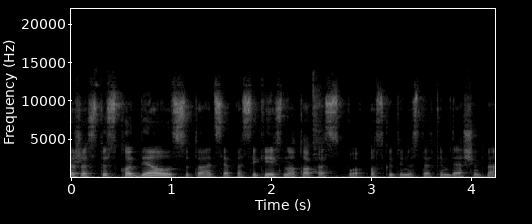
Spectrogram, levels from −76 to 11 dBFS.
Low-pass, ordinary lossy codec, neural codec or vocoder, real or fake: 14.4 kHz; MP3, 96 kbps; vocoder, 48 kHz, 128 mel bands, Vocos; fake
